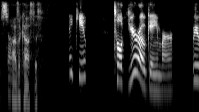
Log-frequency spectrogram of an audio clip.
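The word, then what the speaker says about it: Hazzikostas: Blizzard lead encounter designer Ian, I don't know how to pronounce the last name still. Hazacostas.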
